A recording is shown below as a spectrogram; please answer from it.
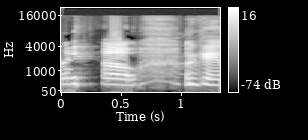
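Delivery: speech broken up by laughs throughout. Trying to answer while still laughing at a joke: laughing while talking. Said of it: "let me stop laughing and I can talk".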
